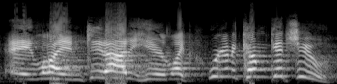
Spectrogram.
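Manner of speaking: very high, loud mocking kid shout; kids yelling at lion. Preacher voicing punk kids yelling at the lion, high shrill jeers. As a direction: jeer like a pack of shepherd boys. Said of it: "they start yelling and banging".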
